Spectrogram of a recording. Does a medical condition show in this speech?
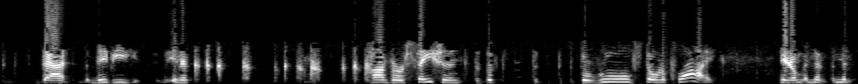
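Yes: stuttering; stuttering at ages 10 to 15; ongoing stuttering, attends NSA stuttering conferences; stays with stutter rather than changing words, speech tools mentally exhausting, hard to focus on message; here repeated sounds, prolonged sounds, blocks.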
